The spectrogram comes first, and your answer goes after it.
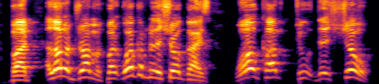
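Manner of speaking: loud, high hype greeting; excited welcome. Real, not acted. Host loudly welcoming stream viewers, excited. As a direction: pump up the audience as you open.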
